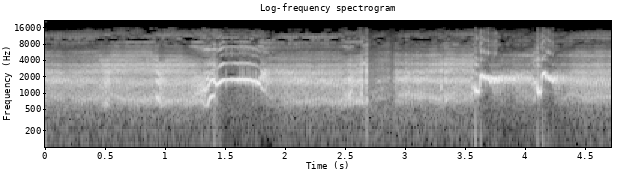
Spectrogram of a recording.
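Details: Lyrebird singing: a few clear whistled notes near one pitch, one swooping slightly downward, with sharp clicks between them and a faint steady hum behind.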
